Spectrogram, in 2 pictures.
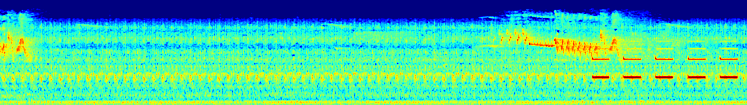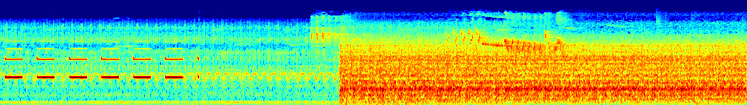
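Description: Truck sounds: an engine running low and steady, then a reversing alarm beeping about one and a half times a second for some seven seconds. About two-thirds of the way in, a louder, rougher engine sound takes over.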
